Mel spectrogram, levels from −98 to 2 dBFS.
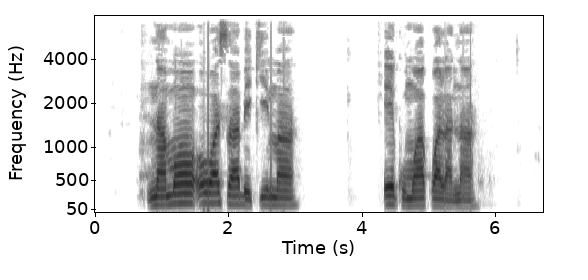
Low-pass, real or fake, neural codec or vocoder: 7.2 kHz; real; none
